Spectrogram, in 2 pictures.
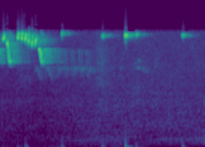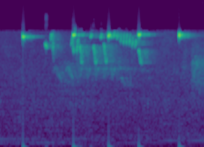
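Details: Saffron finch with the ringing 'retinido' song in a dispute, used to teach young birds: a short burst of high falling notes, spaced chips, then another brief high phrase.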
